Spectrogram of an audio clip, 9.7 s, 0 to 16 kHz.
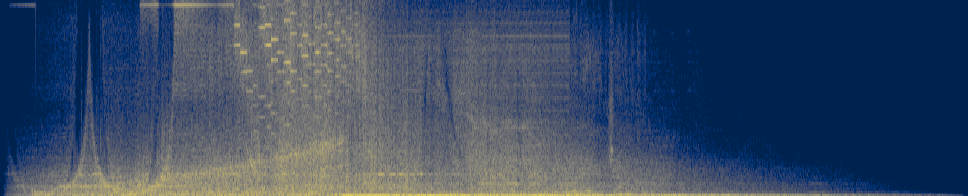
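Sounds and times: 
impact logo sound: 0:01.4 - 0:09.5.

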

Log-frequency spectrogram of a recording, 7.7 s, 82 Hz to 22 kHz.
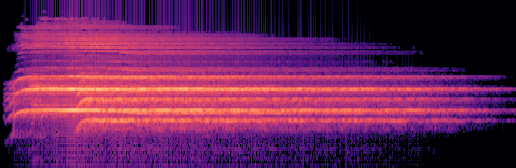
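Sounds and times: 
wolf howling horror sound effect: 0:00.1 - 0:06.2.

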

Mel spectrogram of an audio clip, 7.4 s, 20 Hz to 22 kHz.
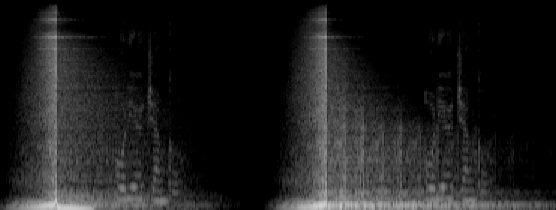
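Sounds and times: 
bass swoosh: 0:00.0 - 0:01.8, 0:03.7 - 0:07.2.

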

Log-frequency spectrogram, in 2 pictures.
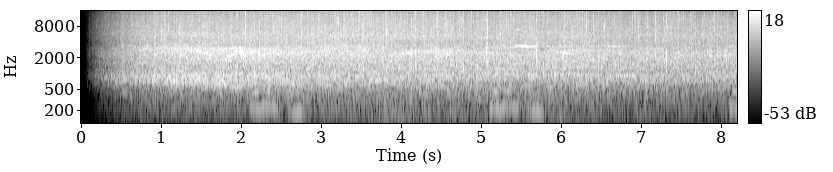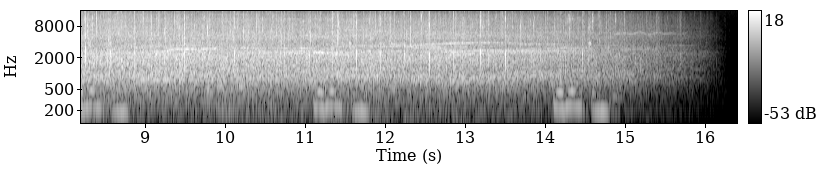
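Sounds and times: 
crowd cheering: 0:00.0 - 0:16.3.

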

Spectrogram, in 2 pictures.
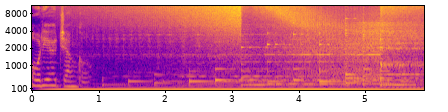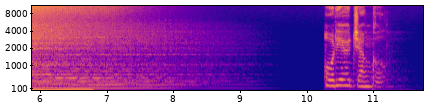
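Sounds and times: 
clean intro logo sound: 0:00.0 - 0:08.7.

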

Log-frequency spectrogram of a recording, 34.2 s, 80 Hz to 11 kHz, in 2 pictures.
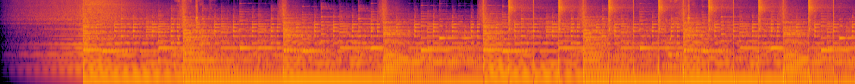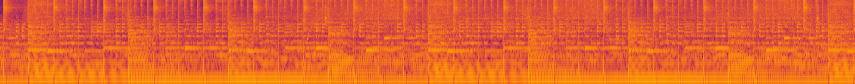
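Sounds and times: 
elegant modern music: 0:00.5 - 0:34.2.

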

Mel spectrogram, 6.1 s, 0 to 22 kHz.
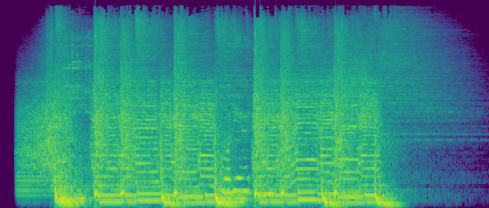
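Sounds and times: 
powerful indie rock logo jingle: 0:00.2 - 0:05.4.

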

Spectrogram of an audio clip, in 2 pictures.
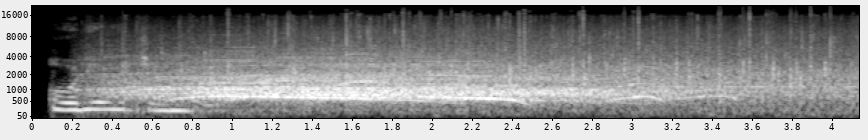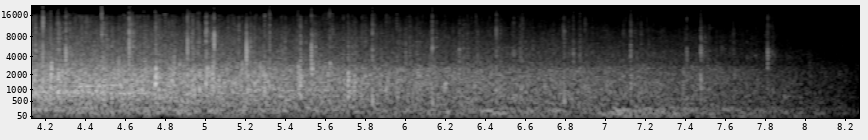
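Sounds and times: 
crowd cheering: 0:00.1 - 0:08.0.

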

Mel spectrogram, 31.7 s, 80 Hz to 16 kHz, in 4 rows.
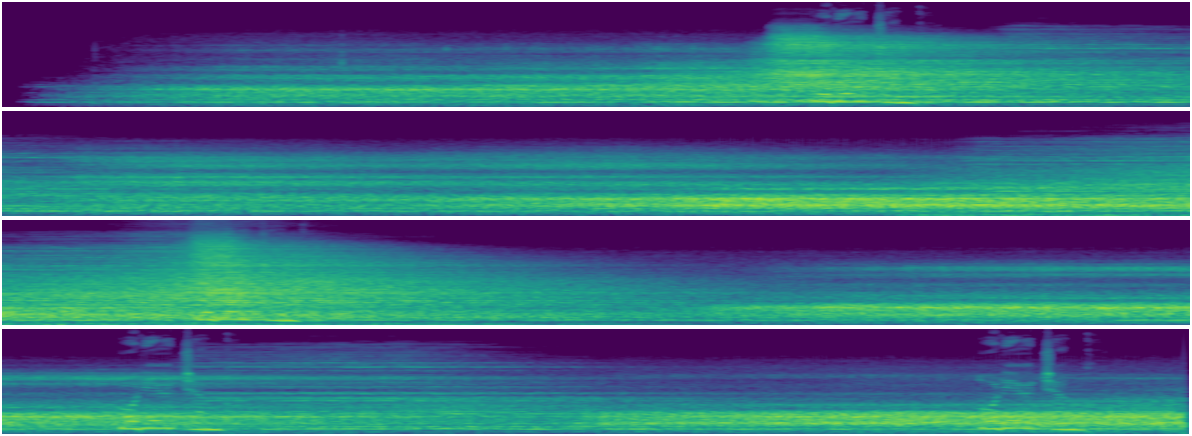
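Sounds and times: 
ghost city horror ambience: 0:00.3 - 0:31.6.

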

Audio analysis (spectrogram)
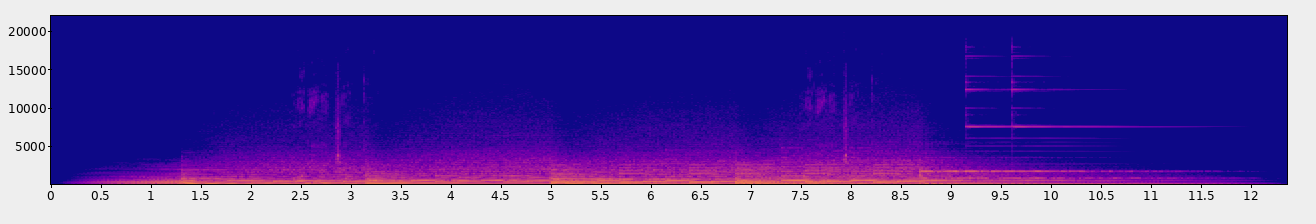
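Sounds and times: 
piano ident: 0:00.2 - 0:12.2.

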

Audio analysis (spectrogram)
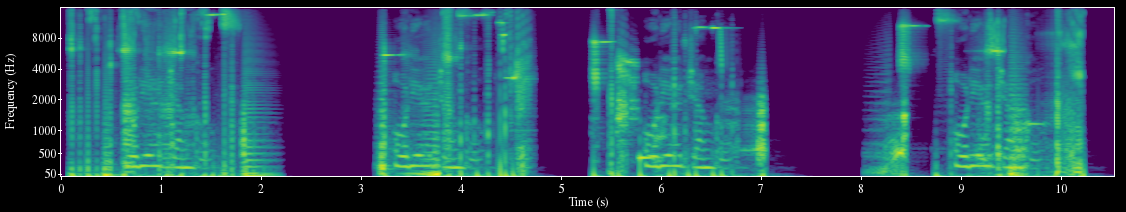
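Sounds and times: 
glitch digital interference: 0:00.1 - 0:02.2, 0:03.2 - 0:04.7, 0:05.4 - 0:06.8, 0:08.1 - 0:10.3.

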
